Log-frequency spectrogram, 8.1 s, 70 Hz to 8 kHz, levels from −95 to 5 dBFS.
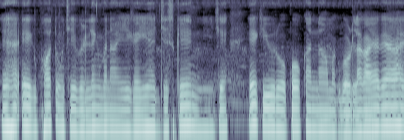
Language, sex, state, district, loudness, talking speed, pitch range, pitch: Hindi, male, Bihar, Darbhanga, -19 LUFS, 135 wpm, 100-110 Hz, 105 Hz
